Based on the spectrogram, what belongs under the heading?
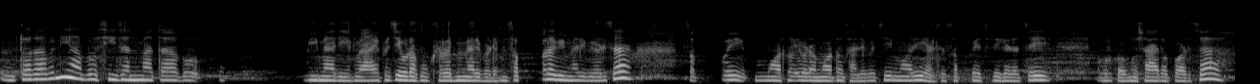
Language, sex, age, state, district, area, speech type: Nepali, female, 30-45, West Bengal, Jalpaiguri, rural, spontaneous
